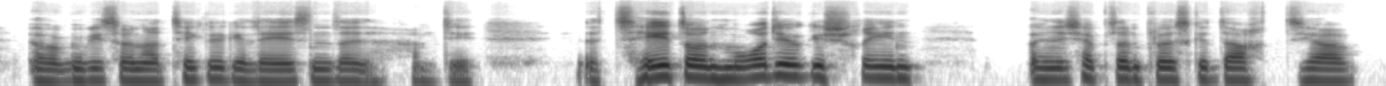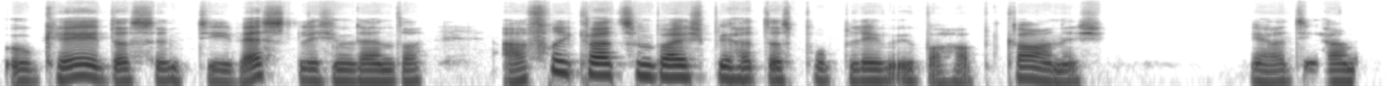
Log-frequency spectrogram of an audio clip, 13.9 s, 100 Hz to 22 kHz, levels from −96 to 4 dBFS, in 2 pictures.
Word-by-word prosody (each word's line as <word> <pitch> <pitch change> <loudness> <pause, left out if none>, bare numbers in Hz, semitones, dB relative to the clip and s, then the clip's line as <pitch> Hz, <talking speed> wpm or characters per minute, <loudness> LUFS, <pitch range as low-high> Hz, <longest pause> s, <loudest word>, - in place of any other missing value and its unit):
irgendwie 150 +1 -1
so 150 - 0
'n 145 - +1
Artikel 155 +3 -1
gelesen. 145 -1 -1
Da 140 -2 -4
haben 140 -3 -12
die, - - -8 0.5
äh, - - -7
Zeter 180 +1 +7
und 170 - +4
Mordio 190 +4 +5
geschrien. 175 -2 +2 0.5
Und 155 - 0
ich 155 +2 0
habe 170 0 -1
dann 165 -1 +2
bloß 160 -1 +1
gedacht: 155 -1 -1
„Ja, 145 -1 0 0.2
okay, 170 +6 0
das 150 0 -1
sind 150 +1 -6
die 130 - -5
westlichen 145 -7 +1
Länder." 135 +1 -3 0.4
Afrika, 215 -5 +2
zum 200 -1 0
Beispiel, 180 -2 +2
hat 160 +1 -5
das 155 - -1
Problem 145 -1 -4
überhaupt 130 -3 -8
gar 165 -4 +1
nicht. 135 +2 -5 0.7
Ja, 135 -1 -5
die 140 - -8
haben 135 0 -2
155 Hz, 165 wpm, -24 LUFS, 140-170 Hz, 0.7 s, Zeter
